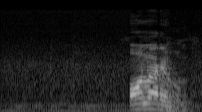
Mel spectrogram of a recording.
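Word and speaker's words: honorable: যেমন an honest, an hour, an অনারেবল, অনারেবল। এইখানে এই যে এইচটা হচ্ছে অর মতো, অর্থাৎ এইচের হ উচ্চারণ হয়, এই হটা এখানে উচ্চারণ হচ্ছে না, যার কারণে এর পূর্বে এন বসেছে, অর্থাৎ এই ওটা উচ্চারণ হচ্ছে।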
